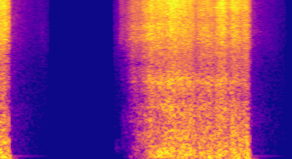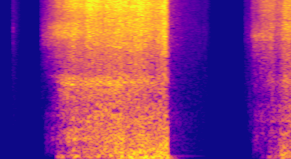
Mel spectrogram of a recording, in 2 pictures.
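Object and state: Nothing is struck.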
